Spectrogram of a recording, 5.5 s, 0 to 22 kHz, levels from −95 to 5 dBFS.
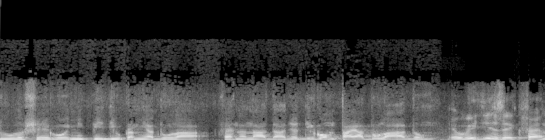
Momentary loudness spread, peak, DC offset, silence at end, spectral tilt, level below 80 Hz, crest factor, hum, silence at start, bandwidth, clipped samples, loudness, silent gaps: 4 LU; 0 dBFS; under 0.1%; 0 s; -6 dB/octave; -52 dBFS; 12 dB; none; 0 s; 9.8 kHz; under 0.1%; -14 LUFS; none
